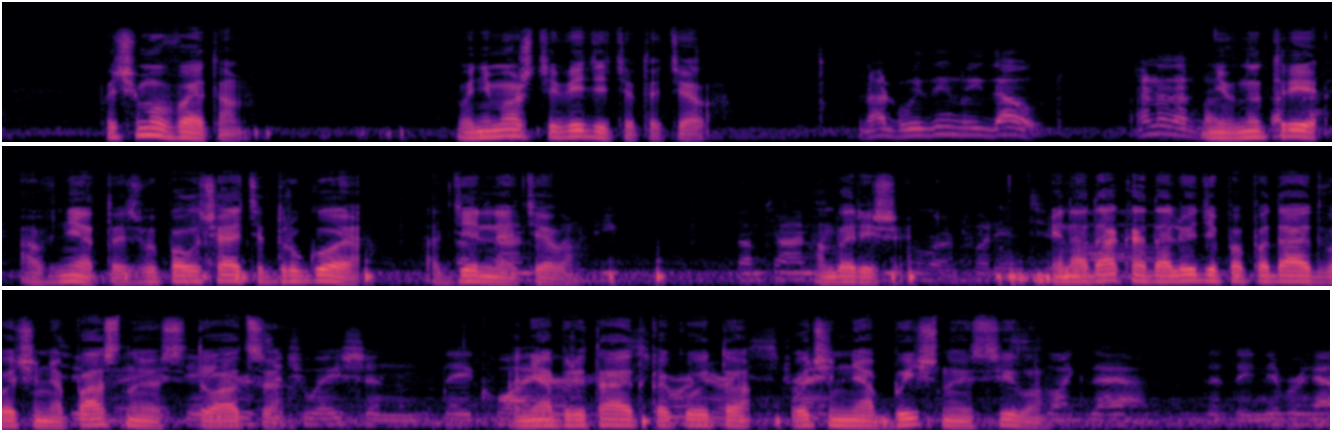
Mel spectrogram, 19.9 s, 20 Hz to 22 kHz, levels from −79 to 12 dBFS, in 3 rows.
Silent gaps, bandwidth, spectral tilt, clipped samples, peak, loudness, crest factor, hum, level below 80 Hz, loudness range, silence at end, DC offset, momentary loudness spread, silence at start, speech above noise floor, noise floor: none; 11.5 kHz; -5 dB/octave; under 0.1%; -8 dBFS; -28 LUFS; 20 dB; none; -66 dBFS; 6 LU; 0 s; under 0.1%; 15 LU; 0.55 s; 34 dB; -61 dBFS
